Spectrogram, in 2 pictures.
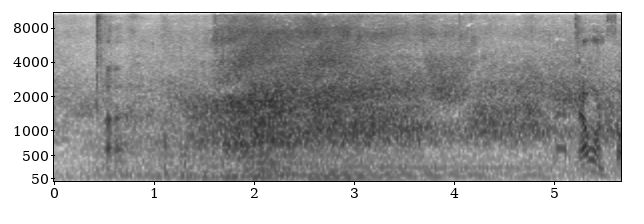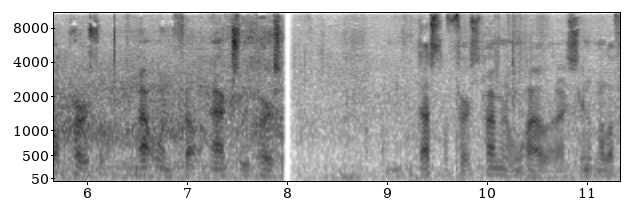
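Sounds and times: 
heavy semi-truck driving past: 0.0s - 8.0s
speech: 0.5s - 1.1s, 5.2s - 8.0s, 9.3s - 11.3s.

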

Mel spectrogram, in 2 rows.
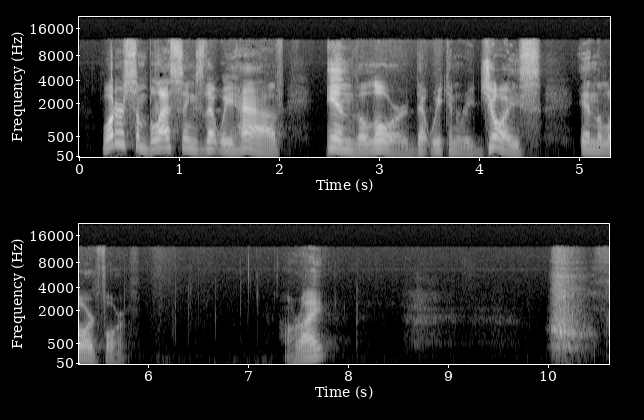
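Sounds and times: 
speech: 0.2s - 5.8s, 7.4s - 7.8s
breath drawn in: 8.6s - 10.6s.

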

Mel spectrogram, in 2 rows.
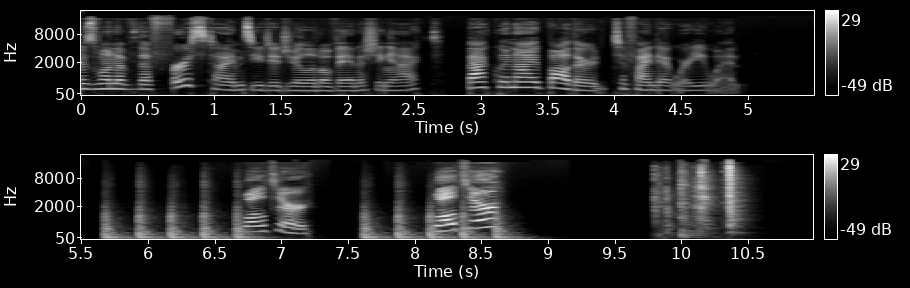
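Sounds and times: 
speech: 0.0s - 5.0s, 6.7s - 7.3s, 8.1s - 8.8s
heavy knocking on a door: 5.7s - 7.0s, 7.6s - 9.0s.

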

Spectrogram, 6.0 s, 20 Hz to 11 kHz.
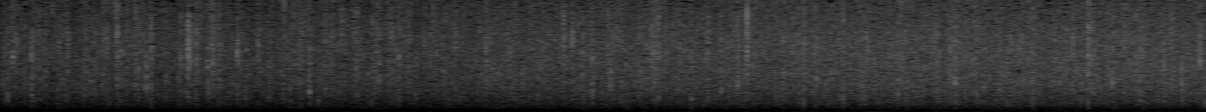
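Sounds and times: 
rain pattering on spongy moss of mossy tundra: 0.0s - 6.0s.

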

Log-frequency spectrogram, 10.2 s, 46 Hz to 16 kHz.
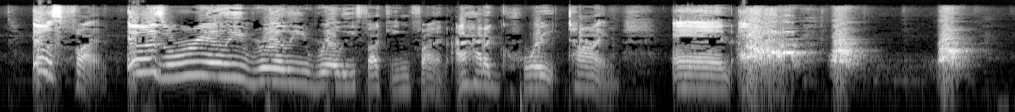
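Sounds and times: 
speech: 0.3s - 8.1s
pet dog barking in greeting: 7.4s - 8.8s, 9.4s - 9.9s.

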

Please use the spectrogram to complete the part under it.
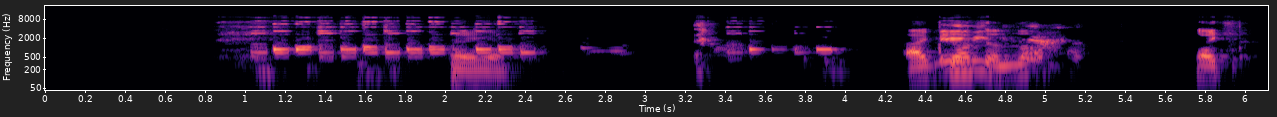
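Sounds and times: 
speech: 0.9s - 2.5s, 4.3s - 5.2s, 5.8s - 6.1s
phone ringing with a bright melodic electronic ringtone: 1.0s - 4.8s.

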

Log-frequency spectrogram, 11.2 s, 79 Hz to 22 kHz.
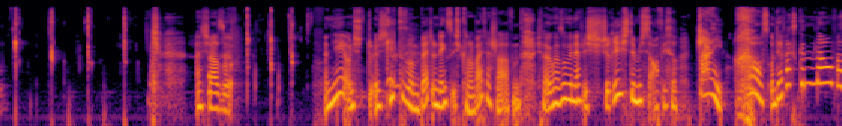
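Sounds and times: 
voice imitating a dog's wet lip-smacking and chewing: 0.0s - 2.0s, 2.8s - 4.2s, 4.9s - 5.6s
speech: 2.6s - 3.2s, 4.4s - 11.2s.

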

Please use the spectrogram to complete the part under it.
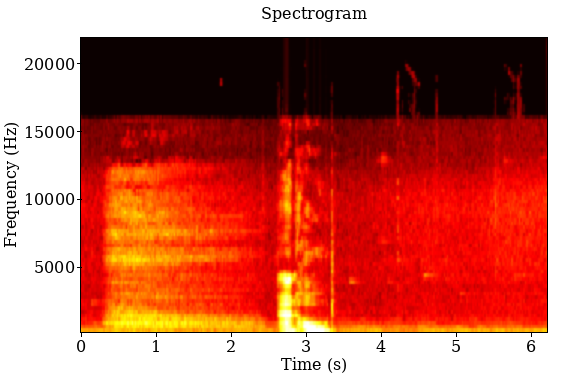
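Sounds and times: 
long steady breath exhale during a guided body-scan relaxation: 0.2s - 2.6s
speech: 2.6s - 3.5s.

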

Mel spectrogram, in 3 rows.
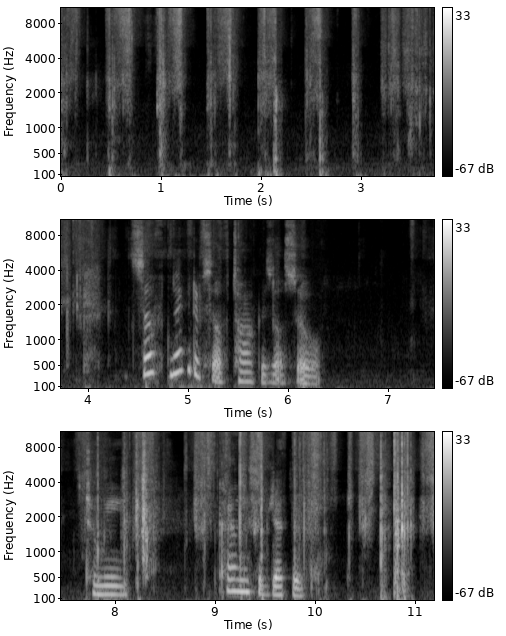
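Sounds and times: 
playing cards being shuffled with crisp papery riffling: 0.0s - 4.1s, 7.6s - 11.1s
speech: 4.5s - 6.4s, 7.8s - 8.2s, 9.1s - 10.2s.

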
